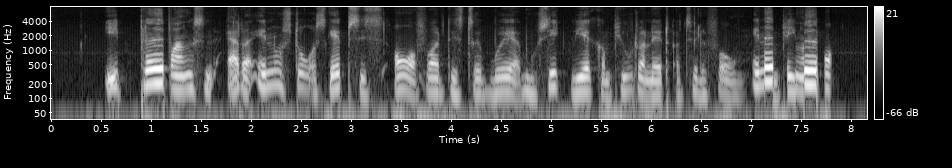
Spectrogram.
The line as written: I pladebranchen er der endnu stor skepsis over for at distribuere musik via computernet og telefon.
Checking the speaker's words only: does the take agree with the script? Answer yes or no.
no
